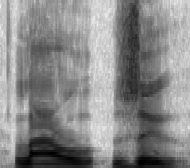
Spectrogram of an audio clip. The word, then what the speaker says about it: Lao Tzu: Again, the T, I understand, has a D sound in the pronunciation, so Daoism was founded by a legendary figure whose name was Lao Tzu.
